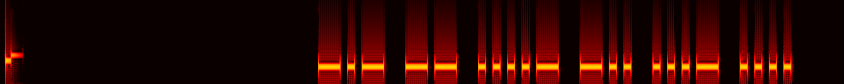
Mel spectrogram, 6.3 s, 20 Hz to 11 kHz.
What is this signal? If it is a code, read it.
Morse code, heard as a keyed tone, about 22 wpm, 700 Hz. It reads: KM4DVH
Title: USA Call Signs - 6 Characters - Repeated 3x - 22wpm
